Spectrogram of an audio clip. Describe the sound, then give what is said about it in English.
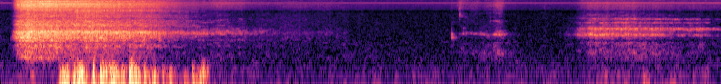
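A slow exhale through the mouth during a guided breathing exercise: a breathy rushing hiss lasting about two seconds, followed by near quiet with faint high tones. “Hold the breath for seven. Exhale through the mouth for eight.”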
